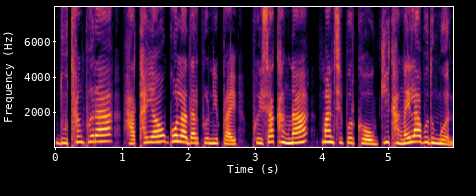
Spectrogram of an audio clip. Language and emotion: Bodo, fearful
